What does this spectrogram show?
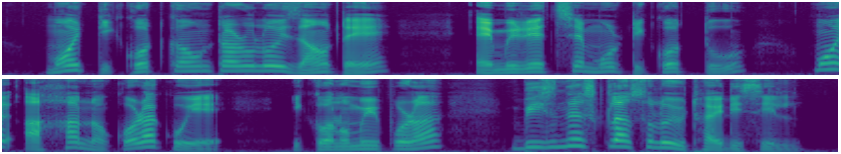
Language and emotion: Assamese, surprised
